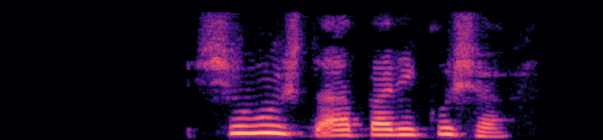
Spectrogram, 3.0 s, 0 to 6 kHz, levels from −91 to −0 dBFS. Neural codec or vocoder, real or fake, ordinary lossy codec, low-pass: none; real; MP3, 48 kbps; 5.4 kHz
